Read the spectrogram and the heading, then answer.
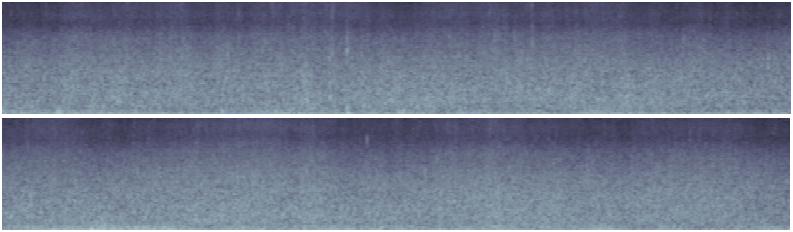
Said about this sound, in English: The sound of the sea we're getting now, the waves lapping at the rocks down there.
